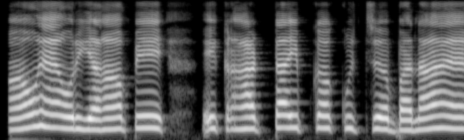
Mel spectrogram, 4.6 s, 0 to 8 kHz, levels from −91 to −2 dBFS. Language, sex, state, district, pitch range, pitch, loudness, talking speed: Hindi, female, Maharashtra, Mumbai Suburban, 235-260 Hz, 245 Hz, -15 LUFS, 155 wpm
